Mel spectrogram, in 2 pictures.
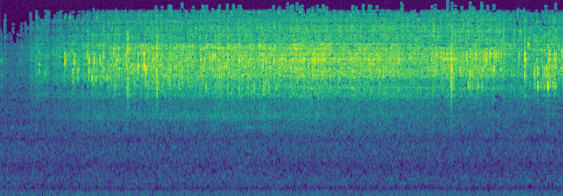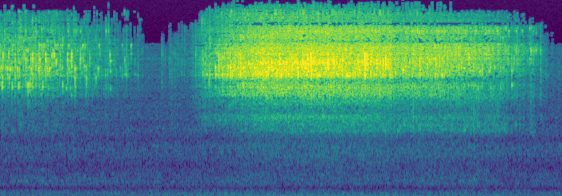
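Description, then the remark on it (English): A bottle filled with uncooked rice shaken to imitate rain, a steady bright hiss of rattling grains lasting about nine seconds, then a brief pause and a louder, denser burst of shaking. No one speaks. “Find your bottle filled with uncooked rice and move it slowly for a few drops of rain.”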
